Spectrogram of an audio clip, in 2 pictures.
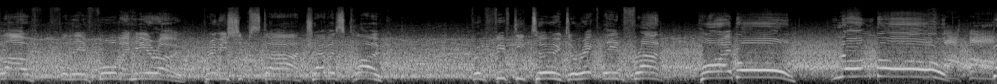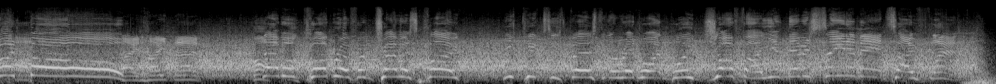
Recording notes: Live from the Australian Grand Prix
